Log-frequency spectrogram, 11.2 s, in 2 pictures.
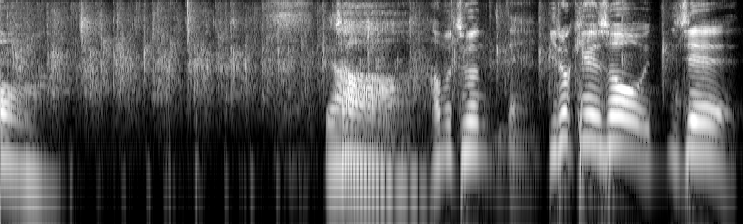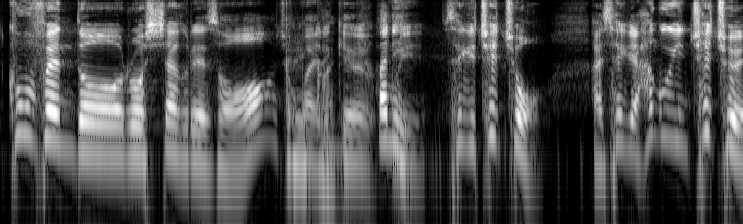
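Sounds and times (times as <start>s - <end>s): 
small group clapping: 0.0s - 5.4s
speech: 2.4s - 11.1s.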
